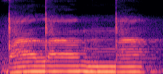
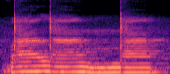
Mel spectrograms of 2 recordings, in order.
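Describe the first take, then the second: No difference in how they are said.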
